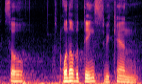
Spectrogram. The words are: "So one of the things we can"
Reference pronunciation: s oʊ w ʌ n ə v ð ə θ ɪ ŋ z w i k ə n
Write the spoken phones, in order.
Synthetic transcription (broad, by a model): s oʊ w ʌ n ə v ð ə t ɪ ŋ s w i k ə n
